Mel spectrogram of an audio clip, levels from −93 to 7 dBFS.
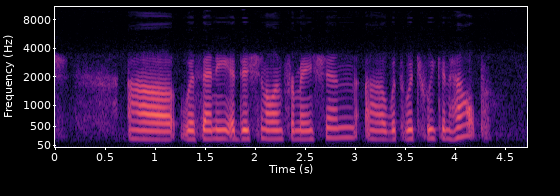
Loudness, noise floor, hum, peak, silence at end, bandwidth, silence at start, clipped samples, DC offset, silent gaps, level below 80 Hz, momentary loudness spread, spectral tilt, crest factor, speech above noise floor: -32 LUFS; -55 dBFS; none; -14 dBFS; 0.35 s; 10 kHz; 0 s; under 0.1%; under 0.1%; none; under -90 dBFS; 11 LU; -5.5 dB/octave; 18 dB; 24 dB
